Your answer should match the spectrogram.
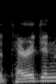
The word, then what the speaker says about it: Terrigen: And if you're exposed to something called the, I hope I'm saying this correctly, Terrigen Mist. – Terrigen. – Yeah, Terrigen Mist.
